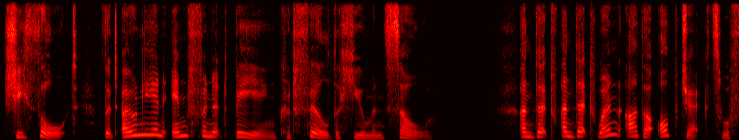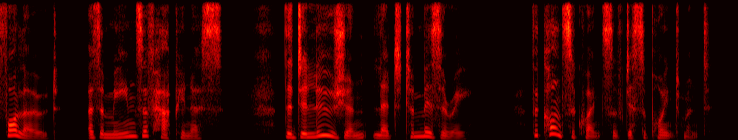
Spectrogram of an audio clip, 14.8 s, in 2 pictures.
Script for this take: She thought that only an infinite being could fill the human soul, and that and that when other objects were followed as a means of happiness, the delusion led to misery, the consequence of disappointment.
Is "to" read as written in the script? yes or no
yes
